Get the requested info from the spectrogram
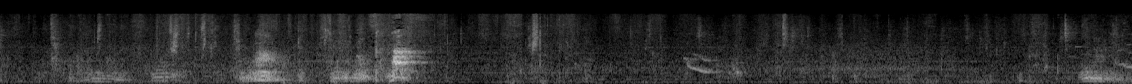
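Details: Labrador retriever puppies from a B litter at play: a few short, rough barks and yips cluster in the middle, then a rising squeak, over soft scuffling and a quiet room background.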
